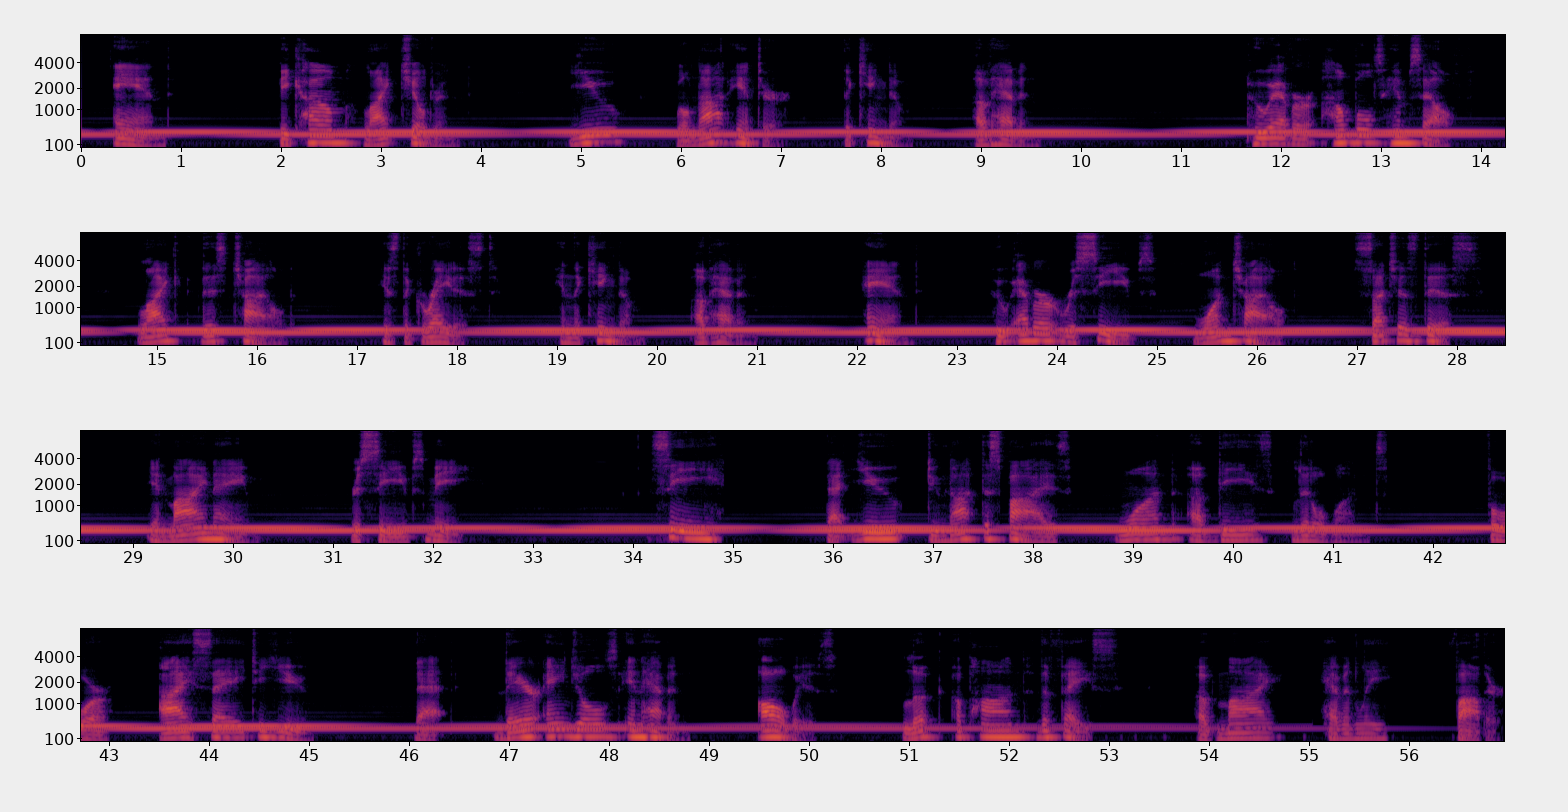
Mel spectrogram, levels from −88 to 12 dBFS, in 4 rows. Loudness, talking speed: -37 LUFS, 75 wpm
